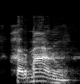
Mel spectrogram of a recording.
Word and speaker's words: Germano: Dave estava perguntando como é a correta pronunciação de seu nome, Germano. Germano.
